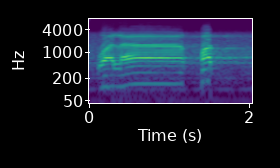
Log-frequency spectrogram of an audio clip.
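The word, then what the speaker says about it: وَلَقَدْ: hati-hati seringkiali saya sampaikan lam dibaca pendek ini artinya sungguh-sungguh jangan sampai membacanya dengan memanjangkannya walaqad Wah ini berubah 100%. dan sungguh tidak karena lamnya dipanjangkan itulah ada istilah ilmu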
